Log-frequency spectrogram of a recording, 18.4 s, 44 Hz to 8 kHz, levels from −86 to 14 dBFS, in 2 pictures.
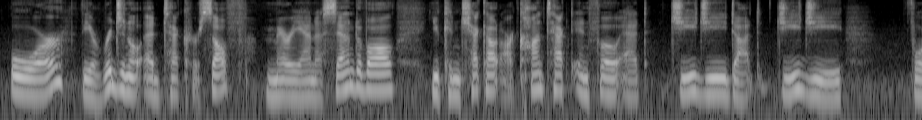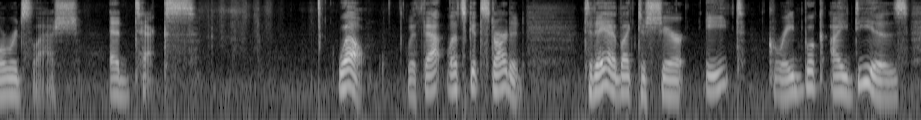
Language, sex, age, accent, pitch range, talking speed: English, male, 40-59, American, 125-150 Hz, 105 wpm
